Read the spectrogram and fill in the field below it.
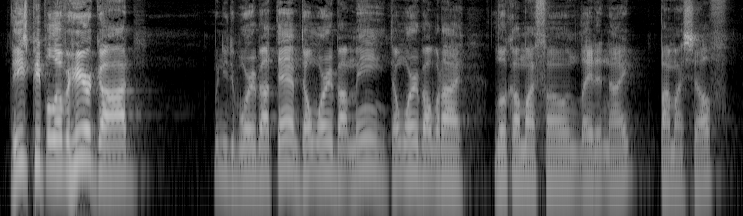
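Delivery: loud, high, mocking self-righteous prayer; smug Pharisee. Pastor mocking a self-righteous churchgoer, loud and smug. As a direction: pray like a smug hypocrite pointing at others.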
